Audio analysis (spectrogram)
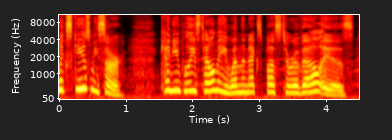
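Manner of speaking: high, bright-voiced polite tourist request; acted-out eager asking; polite inquiry. Acts out politely asking bus man.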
